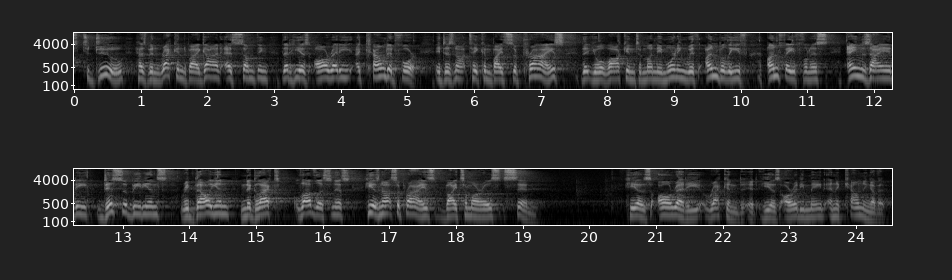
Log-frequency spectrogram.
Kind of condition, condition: setting, large echoing room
